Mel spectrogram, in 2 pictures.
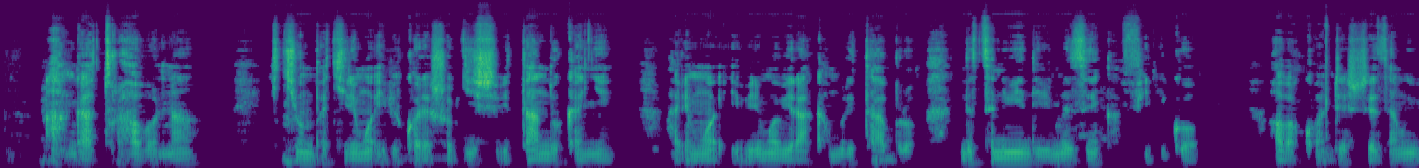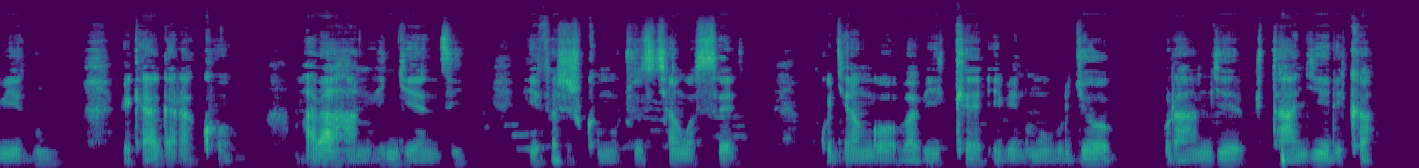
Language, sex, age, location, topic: Kinyarwanda, male, 18-24, Huye, health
